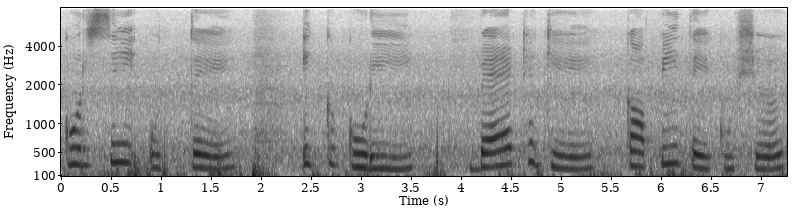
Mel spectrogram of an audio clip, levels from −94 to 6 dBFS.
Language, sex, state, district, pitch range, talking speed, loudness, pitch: Punjabi, female, Punjab, Kapurthala, 215-270 Hz, 85 wpm, -18 LUFS, 235 Hz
